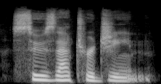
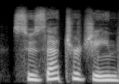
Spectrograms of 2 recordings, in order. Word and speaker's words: suzetrigine: Susetrogene has four syllables. They are sue as in jernavics soothes pain, z like zest, t like trigger, and gan like the word gan. G e n e gene as in genetic. Put all four syllables together and you get susetrogene. Emphasize the second syllable.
